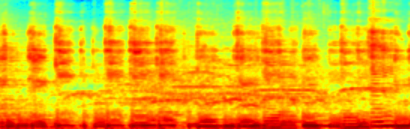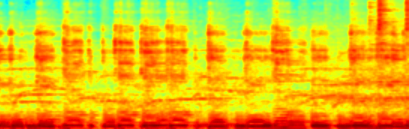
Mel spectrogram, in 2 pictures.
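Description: Live prog-rock band music led by an electric bass guitar playing a quick riff of evenly repeated plucked notes, with electric guitar over it.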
